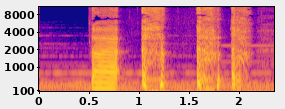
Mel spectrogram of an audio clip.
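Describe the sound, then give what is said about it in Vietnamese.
Dry coughs from a young man in black crawling out from beneath earth and rubble: a few short, rough bursts spaced apart and fairly loud, preceded by a brief steady tonal sound. “một thanh niên mặc đồ đen theo đó bò ra, ho khan vài tiếng.”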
